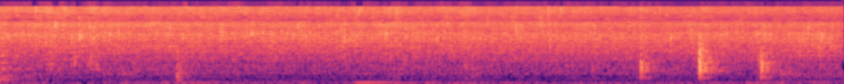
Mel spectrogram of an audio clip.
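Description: Cowboy chili with meat simmering in a pot, a soft continuous sizzle and bubbling with a few louder pops and stirring clinks near the end.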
